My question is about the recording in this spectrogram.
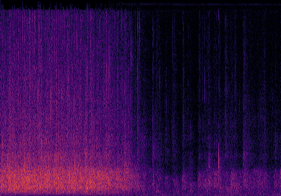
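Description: Audience applauding, then dying away about three seconds in.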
